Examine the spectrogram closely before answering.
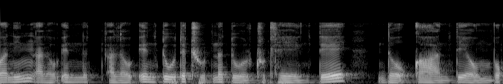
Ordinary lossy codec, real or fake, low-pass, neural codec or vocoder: none; real; 7.2 kHz; none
